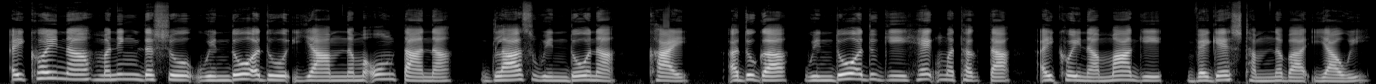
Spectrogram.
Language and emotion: Manipuri, neutral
